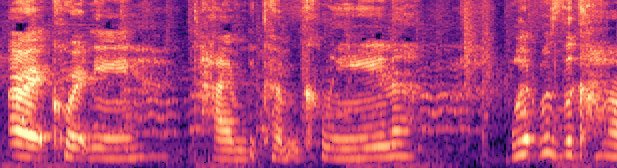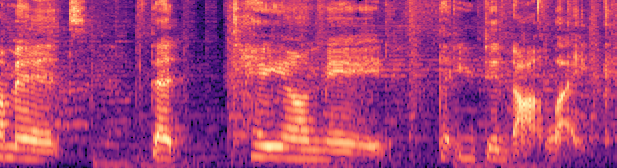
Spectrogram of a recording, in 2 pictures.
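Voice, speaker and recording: A woman's voice: mid-range voice, slow, faint music behind. Young woman vlogger, easygoing and giggly, mid-range voice. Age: young adult. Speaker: co-host of a fan channel. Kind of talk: casual Q&A chat.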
